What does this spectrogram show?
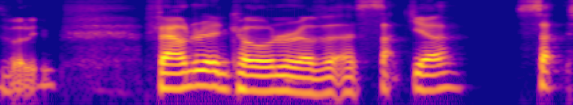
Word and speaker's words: Satya: the basic pronunciation right it's just it can be softer because if you go Satya then it's like really emphasizing the first kind of and what what do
